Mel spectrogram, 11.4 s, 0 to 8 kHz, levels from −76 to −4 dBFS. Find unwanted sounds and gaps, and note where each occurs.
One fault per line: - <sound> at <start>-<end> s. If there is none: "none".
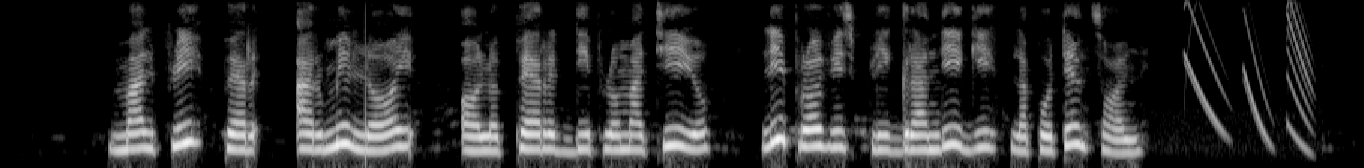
- chirp at 9.9-11.0 s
